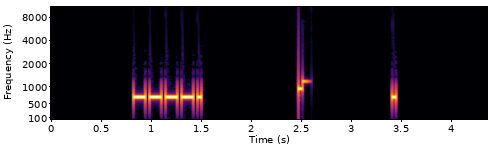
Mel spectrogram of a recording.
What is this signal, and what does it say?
Morse code, heard as a keyed tone, about 29 wpm, 700 Hz. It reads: 9 E
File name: Single-Letter-Number-30wpm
